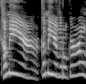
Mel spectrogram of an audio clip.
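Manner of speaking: very high-pitched, squeaky cartoon voice. Describing ghosts posing as cartoon characters to lure a girl: Mickey Mouse impression. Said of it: "that was my Mickey Mouse impression".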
